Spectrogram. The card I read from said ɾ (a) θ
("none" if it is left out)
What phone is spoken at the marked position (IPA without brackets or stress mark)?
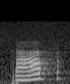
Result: a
